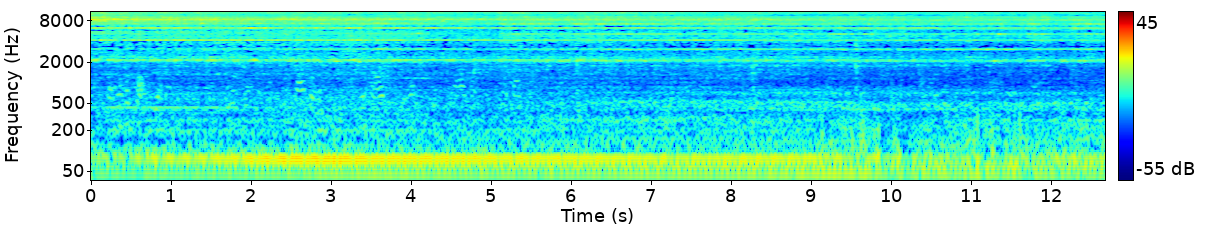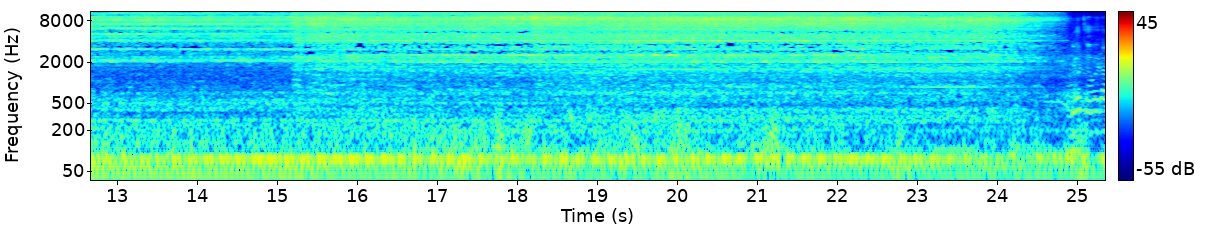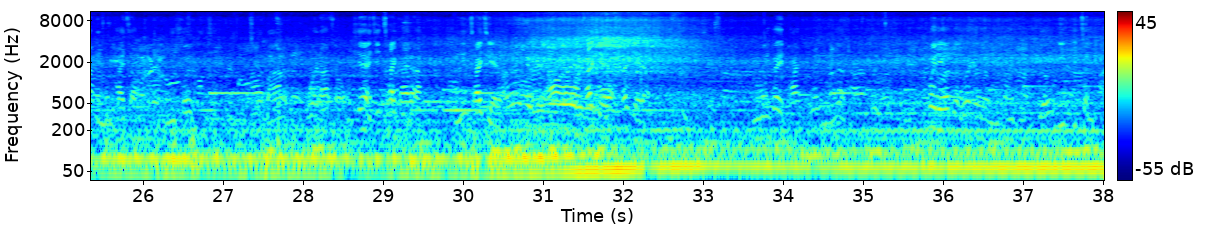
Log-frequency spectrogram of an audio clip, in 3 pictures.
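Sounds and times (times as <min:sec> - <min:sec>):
high whining tones: 0:00.0 - 0:24.9
train rumble: 0:00.0 - 0:38.0.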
